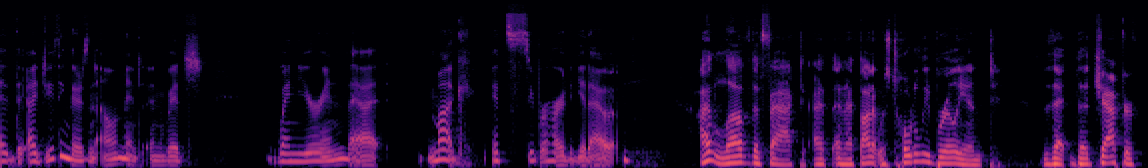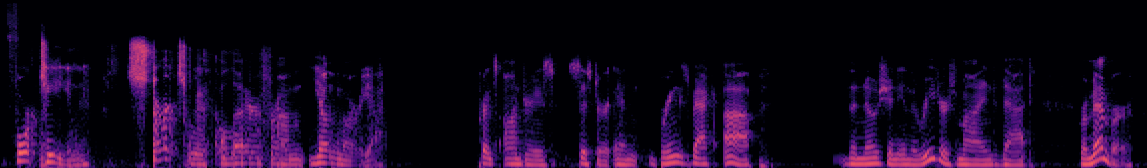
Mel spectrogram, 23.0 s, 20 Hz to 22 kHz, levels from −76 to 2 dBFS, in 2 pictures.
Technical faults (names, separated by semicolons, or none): call bitrate drop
